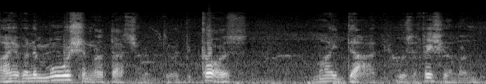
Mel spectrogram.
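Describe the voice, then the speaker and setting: Noticeable background noise runs under a voice whose pitch swings very widely. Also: man. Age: 80s+. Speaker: poetry enthusiast. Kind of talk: interview.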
